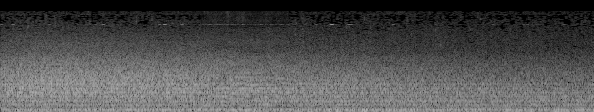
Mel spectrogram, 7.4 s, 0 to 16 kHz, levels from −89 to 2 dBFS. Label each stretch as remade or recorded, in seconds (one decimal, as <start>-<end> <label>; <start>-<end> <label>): 0.0-2.5 recorded; 2.5-3.6 remade; 3.6-7.4 recorded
